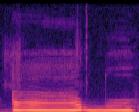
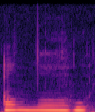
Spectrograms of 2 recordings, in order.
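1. Vokal pertamanya dipanjangkan. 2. Vokal pertamanya pendek. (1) "tidak boleh memanjangkan hamzahnya lafadz Allah" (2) "Jadi harus Allahu"

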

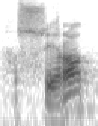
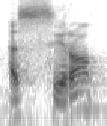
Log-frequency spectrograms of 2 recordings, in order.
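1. Diawali dengan bunyi s yang tebal dan berat. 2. Diawali dengan bunyi s yang biasa dan ringan. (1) "Boleh dibaca dengan huruf shad" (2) "Boleh juga dibaca dengan huruf sin"

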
